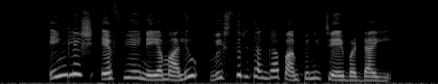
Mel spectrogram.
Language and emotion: Telugu, neutral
